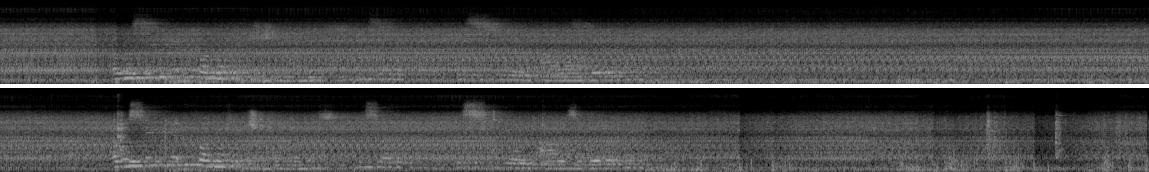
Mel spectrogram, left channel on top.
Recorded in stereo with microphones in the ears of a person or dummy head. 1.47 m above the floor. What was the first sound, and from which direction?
A woman speaking, 80° right.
